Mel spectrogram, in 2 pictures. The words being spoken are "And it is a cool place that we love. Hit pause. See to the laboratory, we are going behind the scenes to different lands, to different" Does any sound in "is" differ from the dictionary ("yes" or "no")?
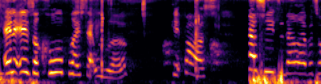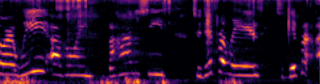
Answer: no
